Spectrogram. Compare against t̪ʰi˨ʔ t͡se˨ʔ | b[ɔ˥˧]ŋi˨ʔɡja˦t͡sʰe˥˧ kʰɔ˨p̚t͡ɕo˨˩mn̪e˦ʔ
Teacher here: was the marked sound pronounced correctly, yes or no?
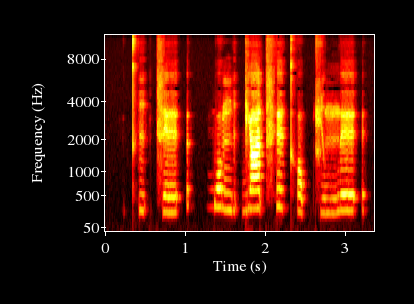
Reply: yes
